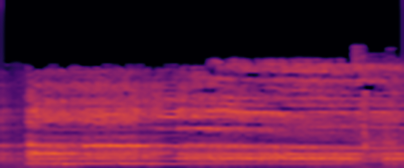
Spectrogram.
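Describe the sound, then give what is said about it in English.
A rooster crows one long, loud, drawn-out cock-a-doodle-doo at Prickle Farm Poultry near Wagga, a farm breeding and showing chickens, its strained harmonic call holding steady over low background rumble. “runs Prickle Farm Poultry near Wagga, breeding and showing chickens.”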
